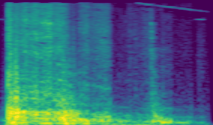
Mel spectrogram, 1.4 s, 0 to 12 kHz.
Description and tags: UI, Mechanical, Turning-Off, 02, FX
An artificially designed user interface sound with a mechanical aesthetic from my "UI Mechanical" sound library. It was created from various combinations of switches, levers, buttons, machines, printers and other mechanical tools.
An example of how you might credit is by putting this in the description/credits:
And for more awesome sounds, do please check out the full library or SFX store.
The sound was recorded using a "Zoom H6 (XY) recorder" and created in Cubase in January 2019.
user, down, ui, turning, machine, mechanical, turn, shut, userinterface, interface, off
